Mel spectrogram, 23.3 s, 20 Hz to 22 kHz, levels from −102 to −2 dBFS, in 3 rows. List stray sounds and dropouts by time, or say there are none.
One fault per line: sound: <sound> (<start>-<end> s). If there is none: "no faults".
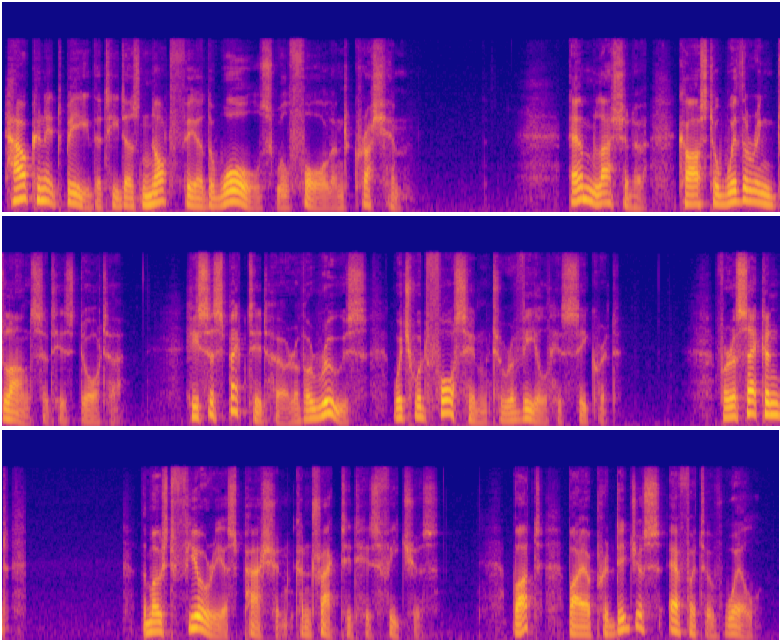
no faults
